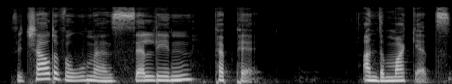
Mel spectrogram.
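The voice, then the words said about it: Put-on African accent. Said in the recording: “this is where I bust out my African accent.”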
